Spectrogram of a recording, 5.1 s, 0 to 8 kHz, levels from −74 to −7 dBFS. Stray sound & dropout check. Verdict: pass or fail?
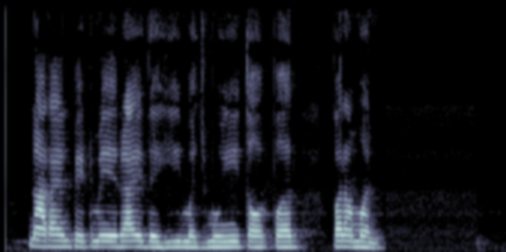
pass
